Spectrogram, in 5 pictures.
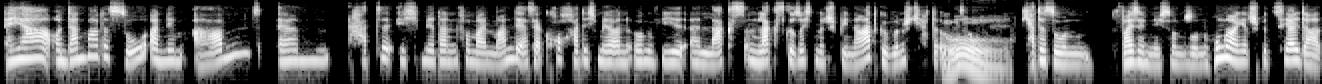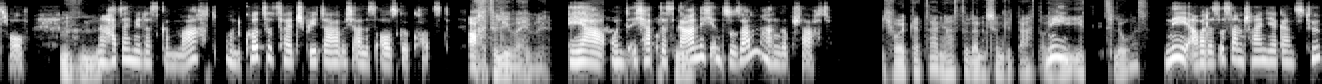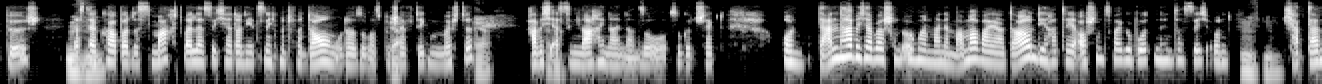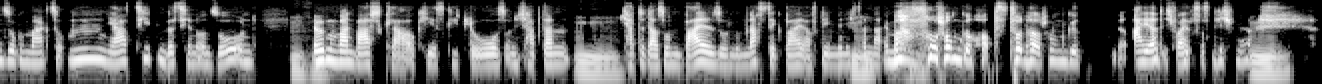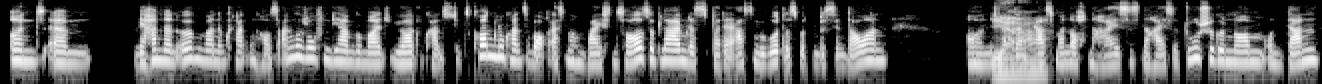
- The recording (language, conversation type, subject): German, podcast, Wie hast du die Geburt deines ersten Kindes erlebt?
- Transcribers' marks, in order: drawn out: "Oh"; surprised: "Ach du lieber Himmel"; laughing while speaking: "immer so rumgehopst oder rumge äh, eiert"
